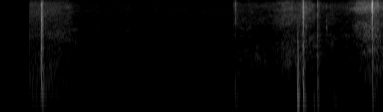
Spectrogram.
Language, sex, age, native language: Icelandic, female, 14, Icelandic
